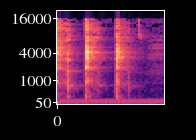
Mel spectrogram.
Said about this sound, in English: if you're just going to cough, you're just going to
